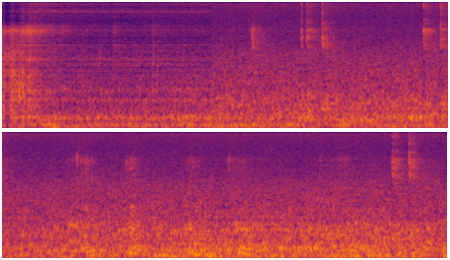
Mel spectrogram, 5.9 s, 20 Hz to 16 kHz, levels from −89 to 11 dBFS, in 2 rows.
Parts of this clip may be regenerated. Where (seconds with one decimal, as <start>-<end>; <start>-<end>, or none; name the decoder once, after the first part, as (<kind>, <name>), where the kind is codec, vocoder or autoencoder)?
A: 0.0-1.4 (codec, SNAC)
